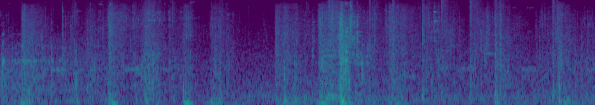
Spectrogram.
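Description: Footsteps crunch on stone.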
